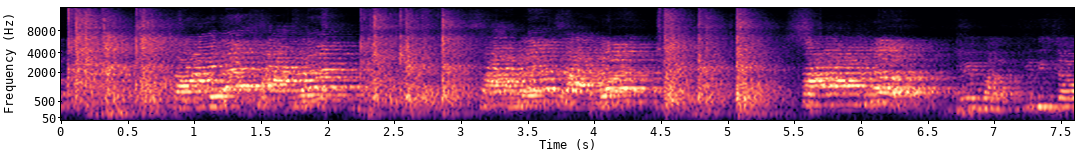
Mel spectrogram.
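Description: Children chant in unison and clap in a rhythmic 'tepuk salut' routine, close and loud, with sharp sets of hand claps and thumps breaking through the sung voices.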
